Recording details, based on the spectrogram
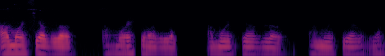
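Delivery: very quiet, soft, hushed half-whisper. Leading listeners in repeating an affirmation together: half-whispering. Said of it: "Now we whisper it".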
